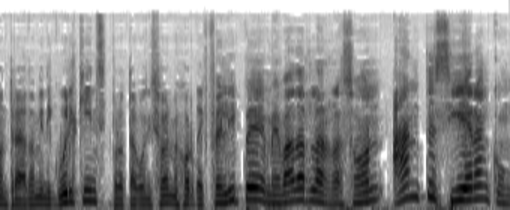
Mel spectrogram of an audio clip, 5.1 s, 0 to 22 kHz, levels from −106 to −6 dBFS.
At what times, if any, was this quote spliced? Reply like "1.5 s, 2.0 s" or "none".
1.1 s, 2.0 s, 3.9 s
